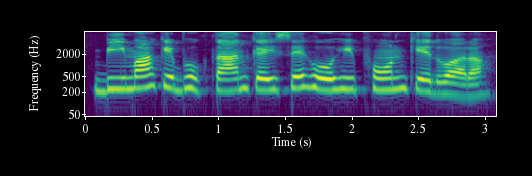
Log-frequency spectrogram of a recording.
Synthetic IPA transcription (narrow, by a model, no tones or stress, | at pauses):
biːmakebʱʊɡt̪aːnkɐɪseɦoɦipʰoːnked̪waːɾa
